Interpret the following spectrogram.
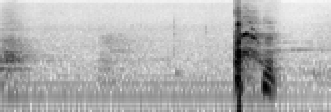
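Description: A person's single short cough about one and a half seconds in, over a faint steady low hum.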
